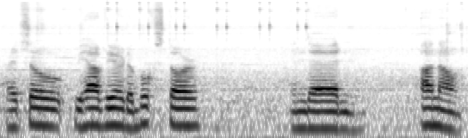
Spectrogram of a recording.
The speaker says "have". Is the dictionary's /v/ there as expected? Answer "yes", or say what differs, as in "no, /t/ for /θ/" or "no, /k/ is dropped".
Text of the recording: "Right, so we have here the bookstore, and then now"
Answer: yes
